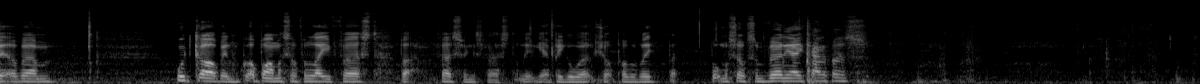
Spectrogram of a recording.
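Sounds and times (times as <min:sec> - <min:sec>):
faint packaging rustling: 0:04.8 - 0:12.0.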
